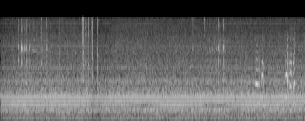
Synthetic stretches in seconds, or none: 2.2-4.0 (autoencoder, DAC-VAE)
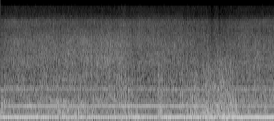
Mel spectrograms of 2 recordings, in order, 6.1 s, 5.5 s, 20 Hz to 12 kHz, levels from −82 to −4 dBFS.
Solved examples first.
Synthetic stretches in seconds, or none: 2.8-3.6 (autoencoder, DAC-VAE); 4.8-5.5

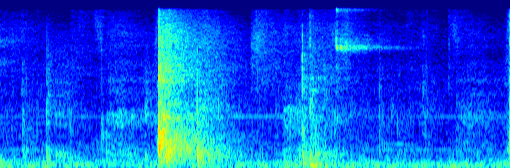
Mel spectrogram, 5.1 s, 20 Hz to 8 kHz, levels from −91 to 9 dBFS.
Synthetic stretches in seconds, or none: none

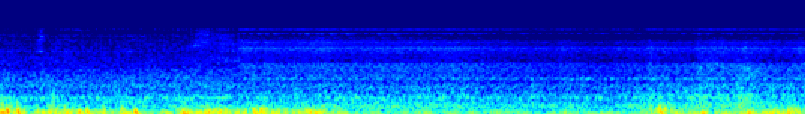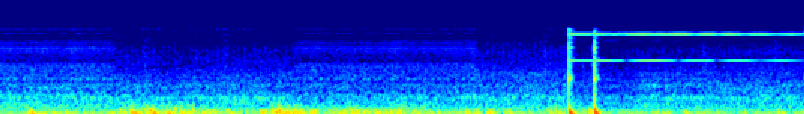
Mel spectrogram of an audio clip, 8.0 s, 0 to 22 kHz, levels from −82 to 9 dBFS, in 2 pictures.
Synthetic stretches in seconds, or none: 1.2-4.6 (autoencoder, DAC-VAE); 5.5-6.4

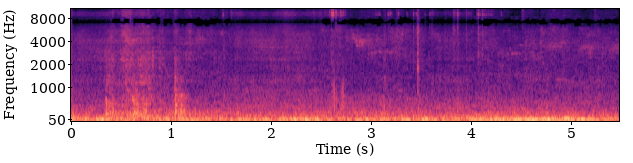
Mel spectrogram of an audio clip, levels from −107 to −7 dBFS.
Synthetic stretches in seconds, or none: 0.0-0.4 (autoencoder, DAC-VAE); 1.6-2.5; 3.6-4.0

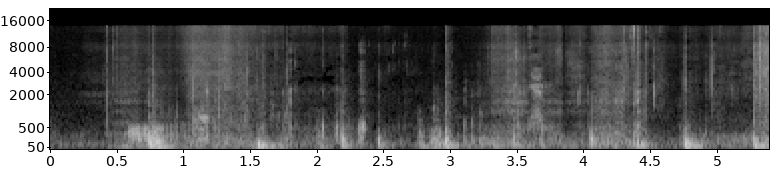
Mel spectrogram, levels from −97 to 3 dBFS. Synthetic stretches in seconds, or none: 0.5-1.3 (autoencoder, DAC-VAE); 3.1-3.6

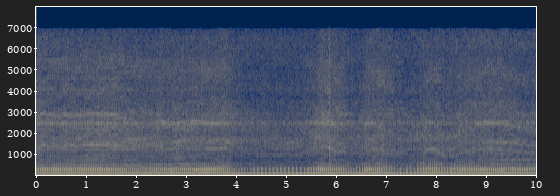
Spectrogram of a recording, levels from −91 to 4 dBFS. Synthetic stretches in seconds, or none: 2.0-2.7 (autoencoder, DAC-VAE); 3.2-6.9; 8.3-9.6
